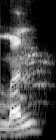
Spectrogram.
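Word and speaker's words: مَن: apa ini Min atau Man ya Ini bacanya Man ya bukan Min Bagaimana caranya Caranya adalah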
